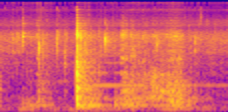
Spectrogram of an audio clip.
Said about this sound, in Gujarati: તેલમાં થોડીક વાર સાતળી લઈશું જેથી એનો કાચો ટેસ્ટ વયો જાય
